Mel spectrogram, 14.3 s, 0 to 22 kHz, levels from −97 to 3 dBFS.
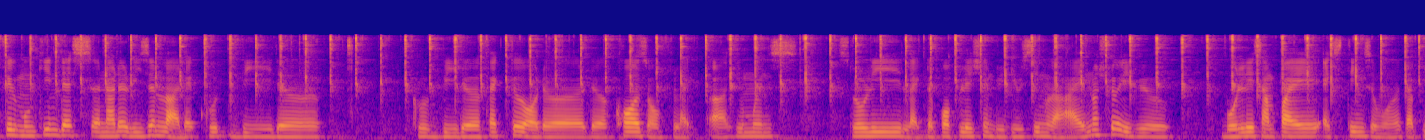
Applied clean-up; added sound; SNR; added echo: none; Bicycle; -2 dB; none.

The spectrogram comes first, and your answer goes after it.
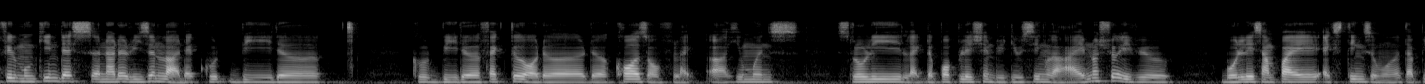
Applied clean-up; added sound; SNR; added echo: none; none; none; none.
